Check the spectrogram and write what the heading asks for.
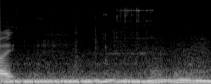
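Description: Nissan Skyline GT-R R33's RB26DETT twin-turbo straight-six idling, heard from inside the cabin, its note rising about one and a half seconds in as the car pulls away.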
